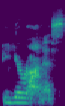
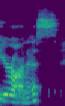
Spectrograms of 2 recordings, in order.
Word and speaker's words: Uranus: your ruling planet is your honest and yes I pronounce that you're honest you can say Uranus tomato tomahto your honest is your ruling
